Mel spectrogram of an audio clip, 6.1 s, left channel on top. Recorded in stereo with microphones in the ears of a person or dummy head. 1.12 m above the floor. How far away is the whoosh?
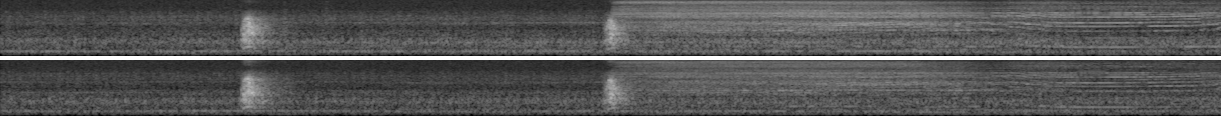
About 0.5 m.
